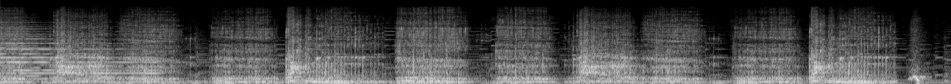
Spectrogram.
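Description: A lion roaring over and over, about one roar a second with short breaks between them.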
